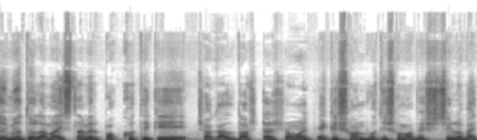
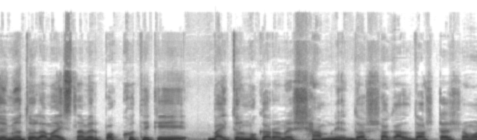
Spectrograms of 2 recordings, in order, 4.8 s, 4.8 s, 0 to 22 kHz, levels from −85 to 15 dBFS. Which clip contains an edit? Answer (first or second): first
